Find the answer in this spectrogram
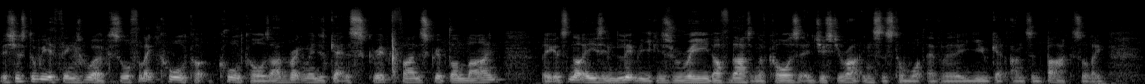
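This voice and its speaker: At a very fast pace, a man with a very deep, low pitch talks in a strong northern English accent. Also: ordinary pitch variation, hardly any pauses. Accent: thick northern English. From northern England. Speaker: agency owner and online business coach. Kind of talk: casual tutorial to camera. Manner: informal, with many fillers and restarts.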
